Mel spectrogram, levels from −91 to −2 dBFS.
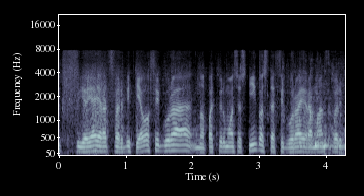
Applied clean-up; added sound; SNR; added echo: neural mask model RNNoise.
